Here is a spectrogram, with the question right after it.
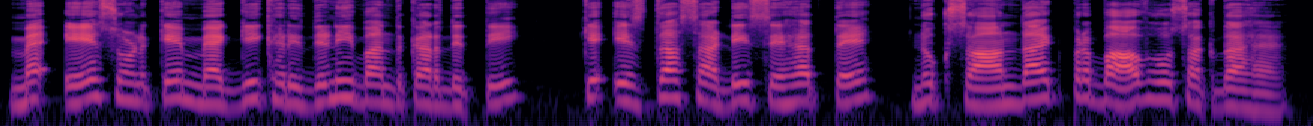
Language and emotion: Punjabi, fearful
